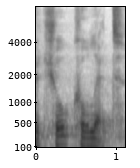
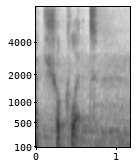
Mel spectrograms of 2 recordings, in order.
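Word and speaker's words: chocolate: في الاكلات ما تقولش تشوكولات، ما تنطقش الاو الثانيه، تشوكولات.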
